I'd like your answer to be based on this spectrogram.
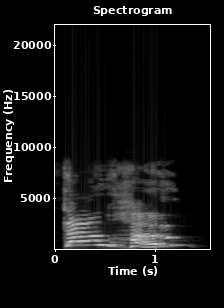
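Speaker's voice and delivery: high loud disbelieving shout; outraged shout. A narrator's reading. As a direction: yell it back in outrage. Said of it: "he shouted".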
